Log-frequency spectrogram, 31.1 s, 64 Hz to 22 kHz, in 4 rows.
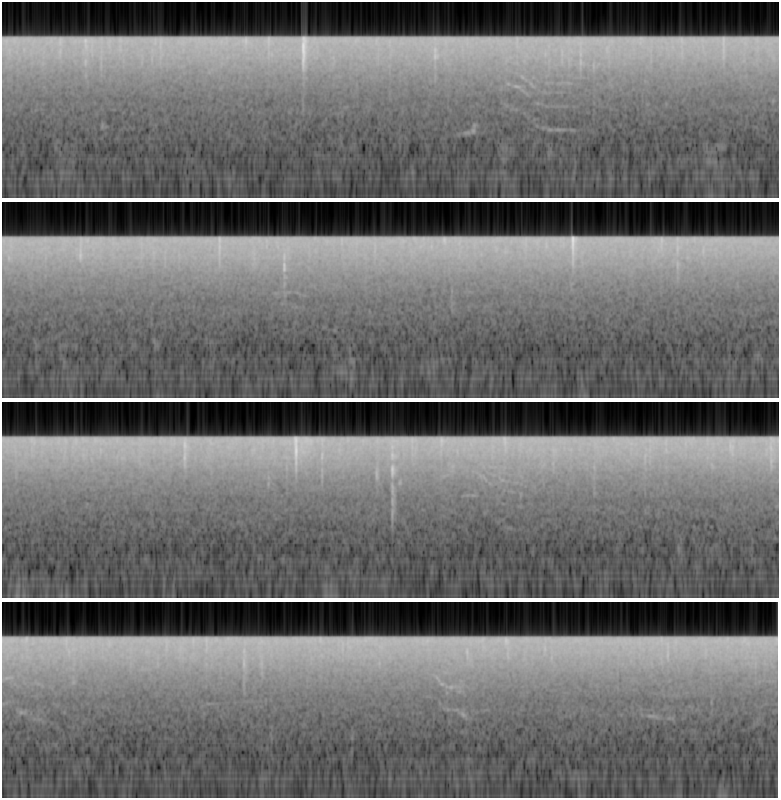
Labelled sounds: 5.1	5.7	killer whale, Bigg's (transient), 0.97 to 2.0 kHz
27.7	28.0	killer whale, Bigg's (transient), 0.78 to 0.94 kHz

